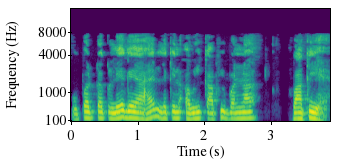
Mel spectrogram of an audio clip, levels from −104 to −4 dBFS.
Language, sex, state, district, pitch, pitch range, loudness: Hindi, male, Bihar, Sitamarhi, 150 Hz, 145-160 Hz, -16 LUFS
